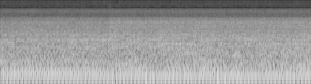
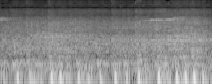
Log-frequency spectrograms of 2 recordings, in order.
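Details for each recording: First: Suzuki Access scooter that runs only on choke: it runs steadily, then falls away and dies within seconds once the choke is lowered. Stalling at idle from a fault in the carburetor jet system. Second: Suzuki Access scooter that previously ran only on choke and stalled at idle, fault traced to the carburetor jet system: low steady putter of the small single at idle, even pulses, no stalling or hunting. Normal idle.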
